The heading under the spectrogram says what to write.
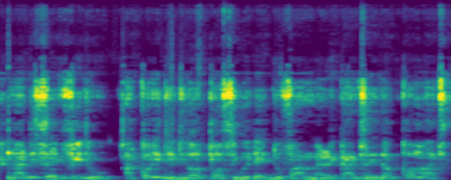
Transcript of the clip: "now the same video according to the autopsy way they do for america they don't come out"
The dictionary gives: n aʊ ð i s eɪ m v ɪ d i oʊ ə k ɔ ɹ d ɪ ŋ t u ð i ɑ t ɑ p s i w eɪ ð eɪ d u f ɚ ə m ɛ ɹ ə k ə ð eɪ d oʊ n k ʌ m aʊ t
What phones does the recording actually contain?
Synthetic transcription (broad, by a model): n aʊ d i s eɪ m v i d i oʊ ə k ɔ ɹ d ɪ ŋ t u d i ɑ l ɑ s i w eɪ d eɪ d u f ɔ ə m ɛ ɹ ə k ə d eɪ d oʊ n k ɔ m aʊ t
